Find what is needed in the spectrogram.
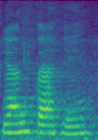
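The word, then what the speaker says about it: يَنْتَهِ: Maka nanti cara bacanya jangan dipanjangkan. Kadang ketika membacanya karena memahami mad silah sugro, kalau ada h sebelumnya berharokat maka dibacanya jadi panjang. Ini nggak boleh dipanjangkan karena h ini bukan h domir.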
